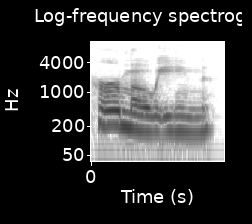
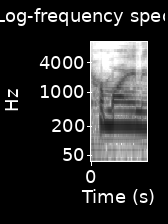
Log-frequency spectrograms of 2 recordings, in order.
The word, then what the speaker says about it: Hermione: Daydreamer saying, "My grade school teacher pronounced Hermione." Hermoine hermoine. Hermoine. Okay, that's off topic, but Hermione is one of my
